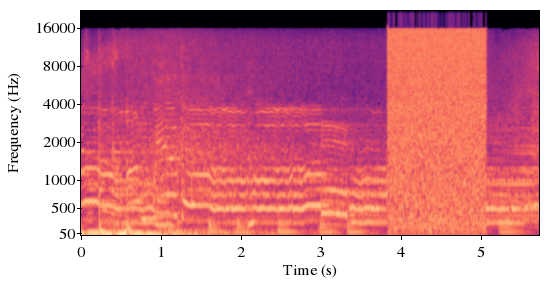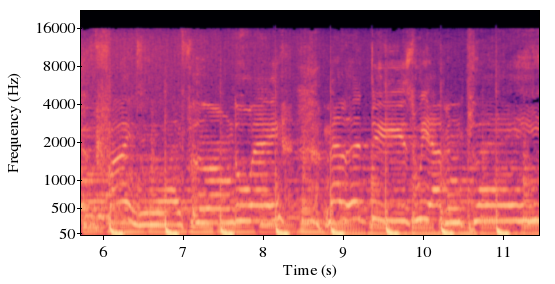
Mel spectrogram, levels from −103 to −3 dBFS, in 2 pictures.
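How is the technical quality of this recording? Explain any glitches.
One glitch stands out. From 3.84 to 5.07 s the sound is replaced by loud, harsh broadband noise, the mark of samples built from the wrong bytes. The reader assembled each sample's bytes wrongly for that stretch, so the rapidly changing low-order bits landed in the high-order positions and dominate every value.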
